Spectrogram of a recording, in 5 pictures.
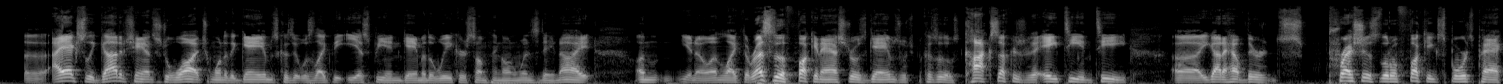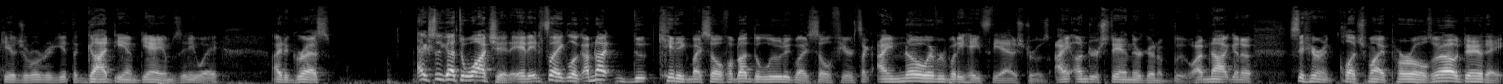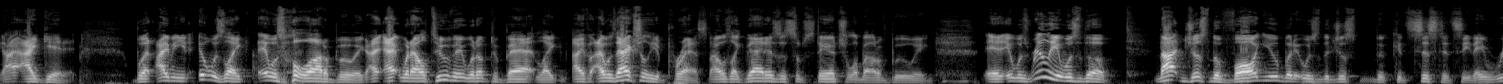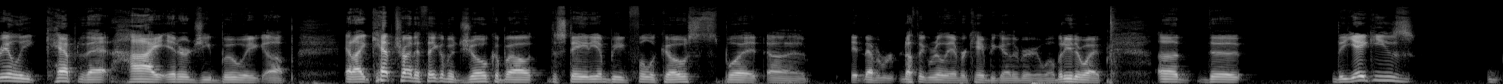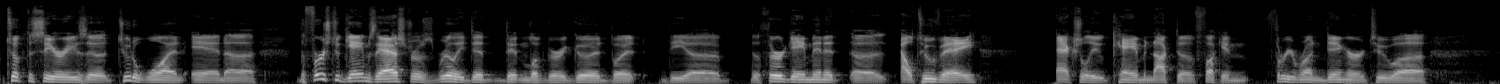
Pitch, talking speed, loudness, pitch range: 115 Hz, 200 wpm, -22 LUFS, 105-135 Hz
